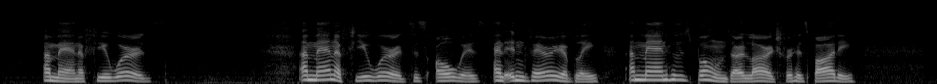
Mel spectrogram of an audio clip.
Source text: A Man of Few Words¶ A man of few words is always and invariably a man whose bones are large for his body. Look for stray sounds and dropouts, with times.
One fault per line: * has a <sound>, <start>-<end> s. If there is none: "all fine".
all fine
